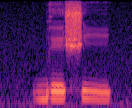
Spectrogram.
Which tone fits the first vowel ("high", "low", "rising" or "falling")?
low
